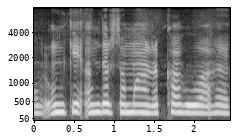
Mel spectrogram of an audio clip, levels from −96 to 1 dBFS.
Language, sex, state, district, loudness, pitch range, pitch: Hindi, male, Chhattisgarh, Sukma, -13 LUFS, 200-215 Hz, 210 Hz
